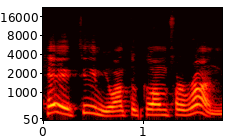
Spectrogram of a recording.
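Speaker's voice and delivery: high, bright hammed-up French Canadian accent. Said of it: "I'm doing a terrible French Canadian accent".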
